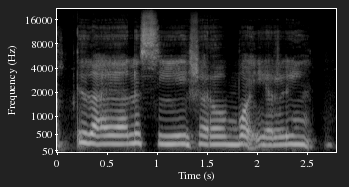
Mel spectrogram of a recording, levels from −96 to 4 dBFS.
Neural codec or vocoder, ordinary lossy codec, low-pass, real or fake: codec, 44.1 kHz, 1.7 kbps, Pupu-Codec; none; none; fake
